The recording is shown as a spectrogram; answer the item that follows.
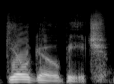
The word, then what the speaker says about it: Gilgo Beach: Originally, the case began in 2010 when they found four female bodies on a desolate stretch of Ocean Parkway near Gigolo, or I call it called Gigolo Beach. It's Gilgo Beach, by the way. Just a gigolo. Sorry, Gilgo Beach. I don't know why I keep mispronouncing that.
